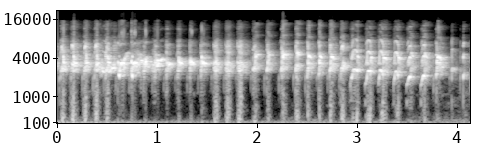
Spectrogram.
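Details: Lovebird singing its long ngekek trill: a fast, unbroken stream of sharp chattering notes, roughly six per second, held for the whole four seconds with a faint low hum beneath.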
